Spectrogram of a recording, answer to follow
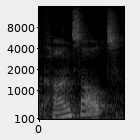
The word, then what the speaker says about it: consult: In that case, the vowel changes and we have a clear ah vowel in the first syllable. That's because the first syllable is stressed.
